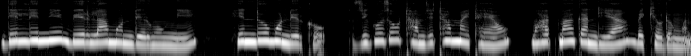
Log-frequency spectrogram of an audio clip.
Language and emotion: Bodo, neutral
